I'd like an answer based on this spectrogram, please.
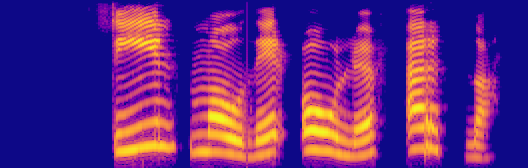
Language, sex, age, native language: Icelandic, female, 9, Icelandic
